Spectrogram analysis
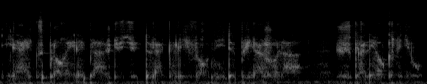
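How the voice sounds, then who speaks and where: A man's voice: fairly quick, bright, forceful tone. Whispering man, ASMR style. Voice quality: unvoiced, breathy whisper. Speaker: ASMR video host. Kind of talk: whispered ASMR, reciting film monologues.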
